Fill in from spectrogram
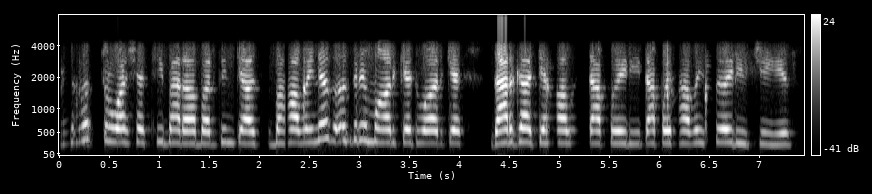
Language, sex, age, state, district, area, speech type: Kashmiri, female, 30-45, Jammu and Kashmir, Srinagar, urban, conversation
